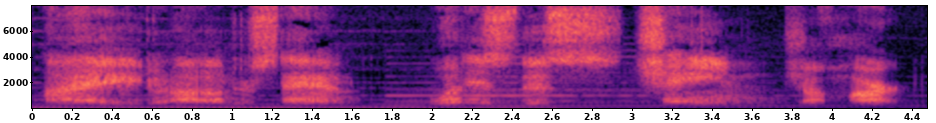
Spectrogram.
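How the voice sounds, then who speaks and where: A gentle insect alien, speaks slowly and with great formality. His breathy, bright voice is wrapped in echo. He sounds noble and earnest, as in a radio play. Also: mid-range voice, very animated, exaggerated voice. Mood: puzzled. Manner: formal, measured, stilted speech without contractions. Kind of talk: radio drama acting. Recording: echoing voice with music behind.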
